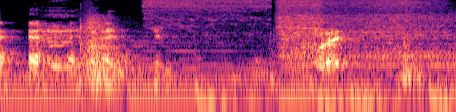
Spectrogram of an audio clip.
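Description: A steady hiss sets in about a third of the way in and grows stronger near the end, with laughter and brief voices over the start.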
